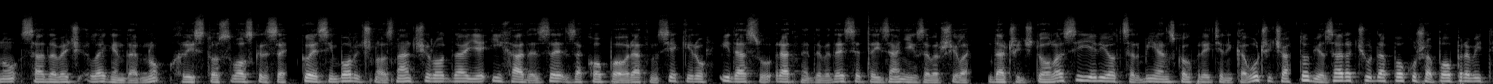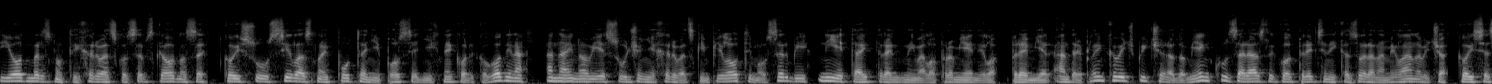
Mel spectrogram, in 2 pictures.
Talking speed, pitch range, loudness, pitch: 155 wpm, 110-145 Hz, -29 LUFS, 125 Hz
